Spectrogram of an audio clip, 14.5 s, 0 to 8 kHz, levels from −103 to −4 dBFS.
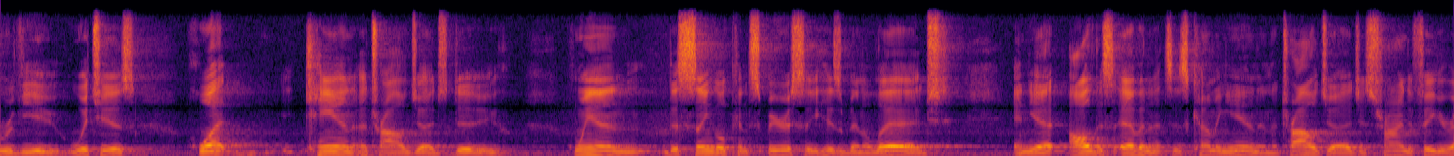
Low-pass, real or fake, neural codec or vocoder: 7.2 kHz; real; none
